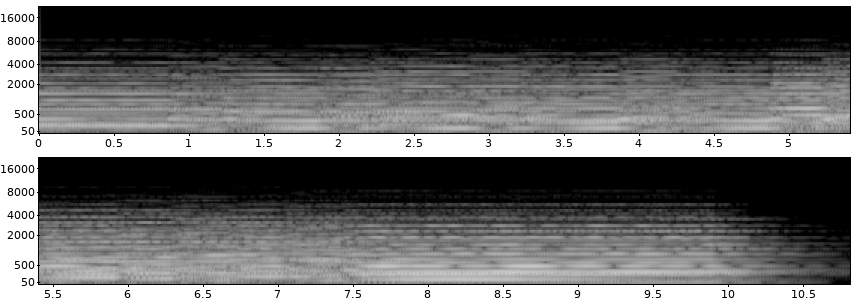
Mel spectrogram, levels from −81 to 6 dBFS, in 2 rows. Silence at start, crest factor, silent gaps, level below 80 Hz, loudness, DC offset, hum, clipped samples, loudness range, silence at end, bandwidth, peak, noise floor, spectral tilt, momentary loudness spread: 0 s; 16 dB; none; -40 dBFS; -20 LUFS; under 0.1%; none; under 0.1%; 6 LU; 0.35 s; 7.4 kHz; -4 dBFS; -45 dBFS; -8 dB/octave; 9 LU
